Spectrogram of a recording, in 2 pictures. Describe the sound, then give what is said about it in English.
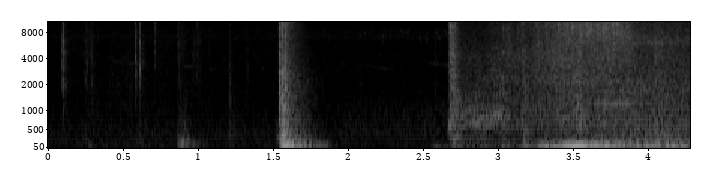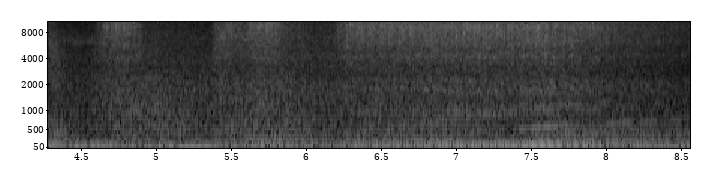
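A car's door clicks a few times and then slams. After a short pause the engine cranks and starts, revving up, and a steady loud engine roar follows as the car drives off. “she watches her father drive towards the dome”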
